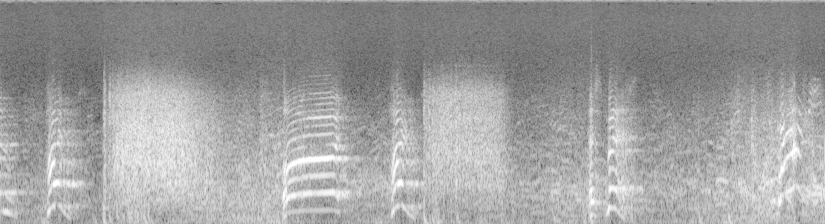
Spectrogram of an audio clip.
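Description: Rifles clatter as soldiers move them.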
